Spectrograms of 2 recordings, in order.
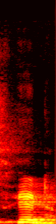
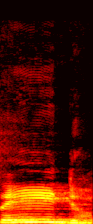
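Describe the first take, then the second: First: The vowel is a short plain 'e' sound. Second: The vowel is a long gliding 'ay' sound. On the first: The speaker calls it right. "Simply সেড হবে" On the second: The speaker calls it wrong. "পরেরটা কিন্তু সেইড হবে না"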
